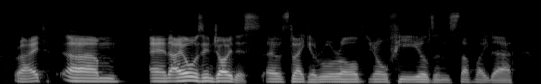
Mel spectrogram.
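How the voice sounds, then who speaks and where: In a Polish accent, a man speaks at a moderate pace and medium pitch with ordinary pitch variation. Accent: Polish accent, non-native. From Poland. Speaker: podcast host and angler. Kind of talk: casual interview chat. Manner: halting, many fillers and restarts.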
